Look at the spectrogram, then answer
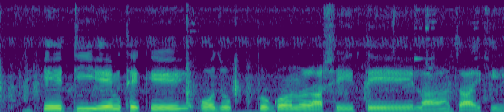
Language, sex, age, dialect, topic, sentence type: Bengali, male, 18-24, Rajbangshi, banking, question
